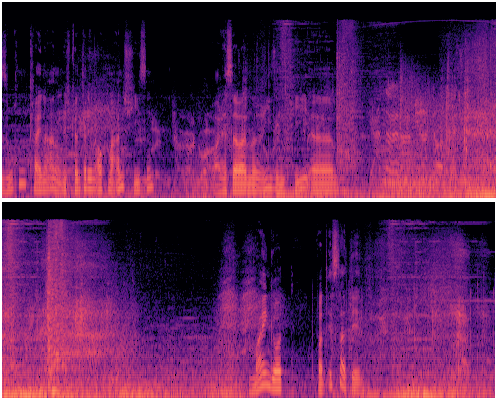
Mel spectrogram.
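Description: A crackling energy beam hisses and hums.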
